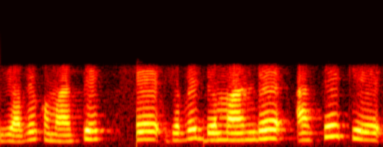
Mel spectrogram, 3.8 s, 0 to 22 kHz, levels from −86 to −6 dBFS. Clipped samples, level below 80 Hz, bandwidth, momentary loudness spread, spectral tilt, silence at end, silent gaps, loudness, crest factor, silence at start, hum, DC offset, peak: under 0.1%; -68 dBFS; 3.8 kHz; 7 LU; -9 dB/octave; 0 s; none; -23 LUFS; 18 dB; 0 s; none; under 0.1%; -6 dBFS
